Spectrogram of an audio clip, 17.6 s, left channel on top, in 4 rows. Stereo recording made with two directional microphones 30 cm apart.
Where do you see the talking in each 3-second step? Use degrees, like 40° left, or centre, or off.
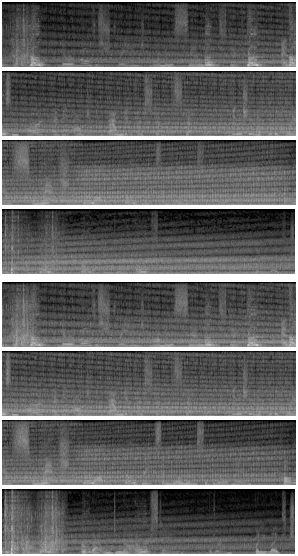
50° right, 30° right, centre, 30° right, 60° right, 60° right.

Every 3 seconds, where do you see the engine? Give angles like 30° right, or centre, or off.
60° right, 40° right, 20° right, 20° left, 40° left, 60° left.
